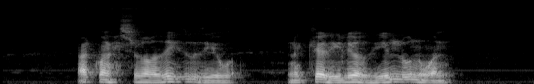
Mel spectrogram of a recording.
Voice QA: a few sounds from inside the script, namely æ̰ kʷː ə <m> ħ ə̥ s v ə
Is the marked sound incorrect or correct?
incorrect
